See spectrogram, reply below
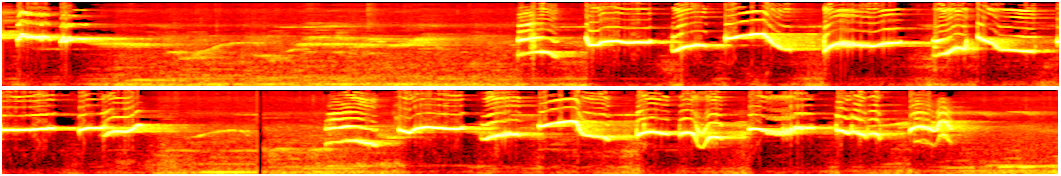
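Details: Oriental magpie-robin singing vigorously, a recording used to make other magpie-robins aggressive: a long sequence of loud, rich whistled phrases, with sharp slurs and trills, repeated in quick bursts with short gaps.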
